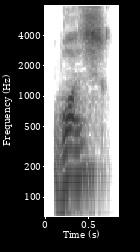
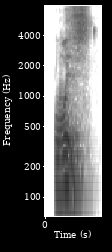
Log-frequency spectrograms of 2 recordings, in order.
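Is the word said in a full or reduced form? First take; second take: full; reduced. First: The vowel is full and clearly pronounced. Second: The vowel is reduced and weak.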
